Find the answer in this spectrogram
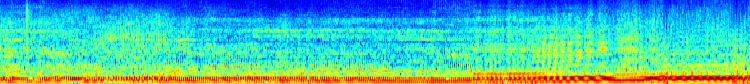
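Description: A KTM dirt bike's engine runs as the bike pulls away, holding a fairly steady low note. About seven seconds in the note changes, then it rises steadily as the bike speeds up.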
